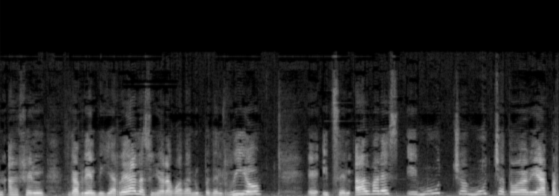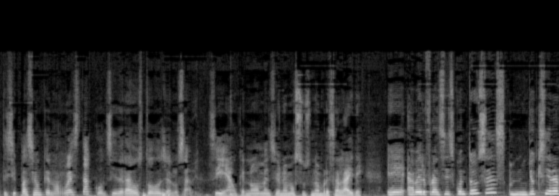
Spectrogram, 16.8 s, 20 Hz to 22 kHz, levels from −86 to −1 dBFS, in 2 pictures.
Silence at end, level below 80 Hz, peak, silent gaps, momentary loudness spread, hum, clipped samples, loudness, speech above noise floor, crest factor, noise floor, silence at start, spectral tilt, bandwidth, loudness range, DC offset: 0 s; -36 dBFS; -2 dBFS; none; 11 LU; none; under 0.1%; -21 LUFS; 20 dB; 18 dB; -41 dBFS; 0 s; -4.5 dB/octave; 16.5 kHz; 5 LU; under 0.1%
